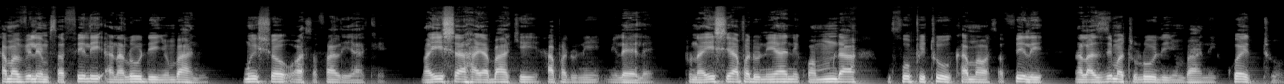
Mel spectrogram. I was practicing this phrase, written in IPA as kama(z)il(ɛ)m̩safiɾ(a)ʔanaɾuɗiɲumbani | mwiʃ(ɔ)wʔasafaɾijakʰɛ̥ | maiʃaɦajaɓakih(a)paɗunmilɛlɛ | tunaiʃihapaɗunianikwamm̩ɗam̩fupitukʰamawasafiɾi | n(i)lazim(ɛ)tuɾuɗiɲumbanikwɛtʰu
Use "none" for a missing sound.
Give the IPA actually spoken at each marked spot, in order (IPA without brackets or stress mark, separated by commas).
v, ɛ, i, ɔ, a, a, a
